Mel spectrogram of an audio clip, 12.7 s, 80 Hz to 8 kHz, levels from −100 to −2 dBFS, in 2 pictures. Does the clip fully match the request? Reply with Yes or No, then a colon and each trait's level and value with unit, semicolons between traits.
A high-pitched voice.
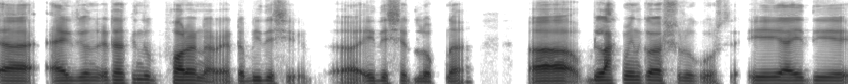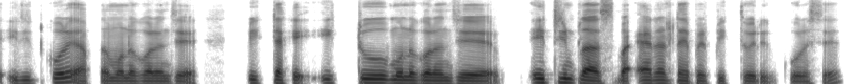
No: low, 115 Hz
